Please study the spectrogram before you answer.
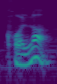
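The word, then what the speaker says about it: کلاه: So whenever you look at this, if we split it into the two syllables, we know that this is ko and la. So if we put this together, kola, which means hat.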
